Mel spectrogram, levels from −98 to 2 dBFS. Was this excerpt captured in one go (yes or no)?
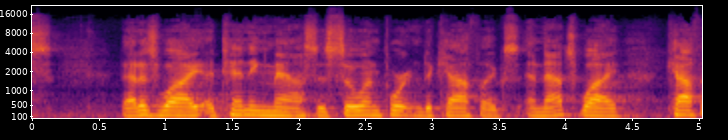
yes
